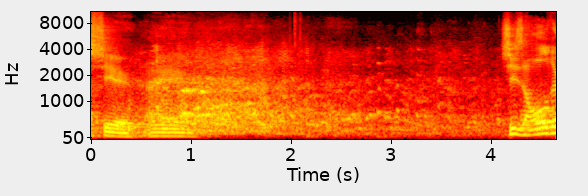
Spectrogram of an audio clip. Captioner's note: audience laughing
